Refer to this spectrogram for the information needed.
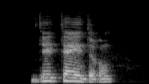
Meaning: first-person plural simple future of déteindre
- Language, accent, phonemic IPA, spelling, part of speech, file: French, Canada, /de.tɛ̃.dʁɔ̃/, déteindrons, verb, LL-Q150 (fra)-déteindrons.wav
